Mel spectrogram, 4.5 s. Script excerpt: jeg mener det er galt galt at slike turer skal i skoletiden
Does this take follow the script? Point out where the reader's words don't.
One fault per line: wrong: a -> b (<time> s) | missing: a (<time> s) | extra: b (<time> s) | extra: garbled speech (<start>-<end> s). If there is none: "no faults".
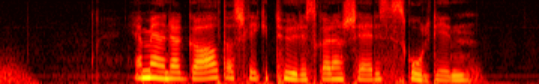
missing: galt (1.9 s)
extra: arrangeres (2.8 s)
